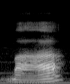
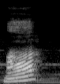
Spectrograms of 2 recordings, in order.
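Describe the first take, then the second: First: The pitch starts low, dips, then rises. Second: The pitch starts low and rises straight up. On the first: "the third tone is called falling and rising tone" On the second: "the second tone of which we say that it is rising tone"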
